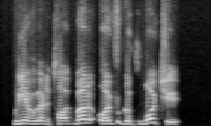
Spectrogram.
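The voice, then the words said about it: Uncanny imitation of another man's voice. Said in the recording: “It's incredible how you mimic his voice. Like it's uncanny.”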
